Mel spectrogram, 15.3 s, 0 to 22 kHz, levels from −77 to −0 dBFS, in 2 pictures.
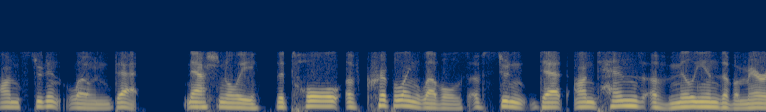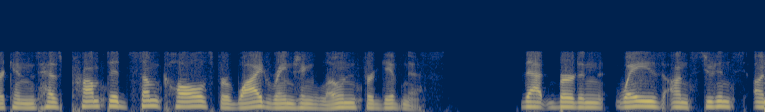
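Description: From start to finish the speech carries G.726 ADPCM coding damage, and it is plainly audible. Each sample is sent as a coarse difference from an adaptive prediction, and the sparse quantising here leaves a harsh, rasping hiss that rises and falls with the speech level. That points to the 24 kbit/s mode. Nothing passes above 3.9 kHz. Unlike perceptual codecs, there is no warbling or swirling. The error is granular noise that tracks each syllable.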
